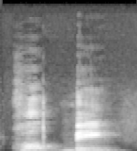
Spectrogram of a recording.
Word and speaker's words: joven: Por ejemplo, profesor, tenemos joven. Ahora, profesor, joven. Entonces, acá está, profesor. Joven. Lleva la mayor fuerza de voz en la penúltima sílaba.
